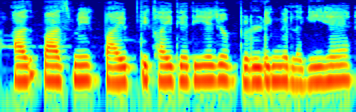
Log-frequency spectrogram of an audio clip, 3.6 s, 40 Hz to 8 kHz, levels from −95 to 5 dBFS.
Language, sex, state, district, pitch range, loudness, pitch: Hindi, female, Uttar Pradesh, Lalitpur, 170-185 Hz, -15 LUFS, 175 Hz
